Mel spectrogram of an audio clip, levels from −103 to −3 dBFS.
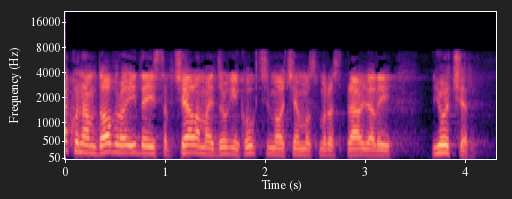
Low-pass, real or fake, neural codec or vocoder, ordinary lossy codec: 7.2 kHz; real; none; none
